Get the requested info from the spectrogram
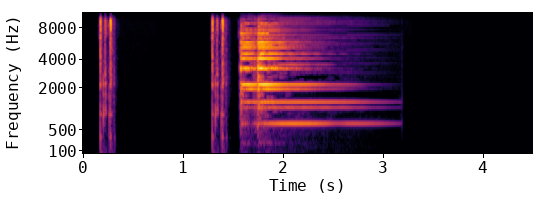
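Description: Two mouse-click sound effects, each a quick double tick, then a bell ding that rings for about a second and a half and fades away.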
